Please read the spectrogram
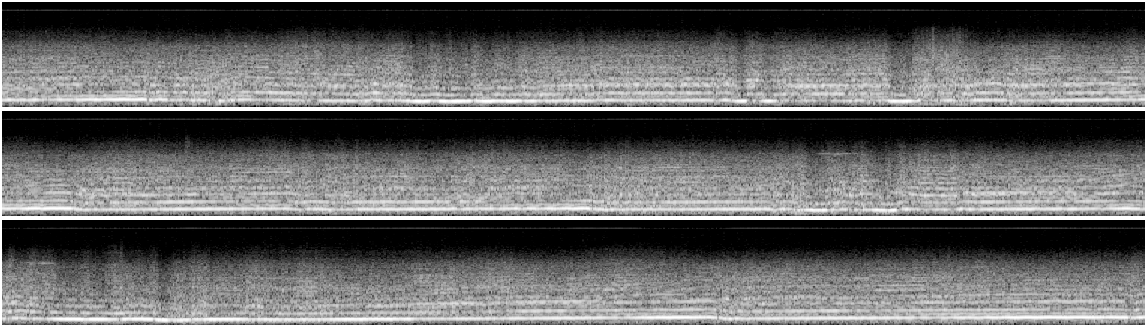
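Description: Four-cylinder rally car engine heard from inside the cockpit at high revs, its pitch climbing slowly through each gear and dropping sharply at the gear changes several times.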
